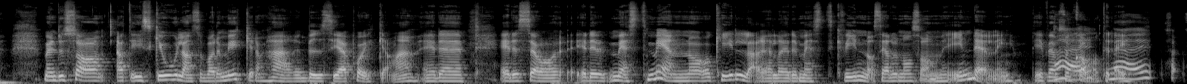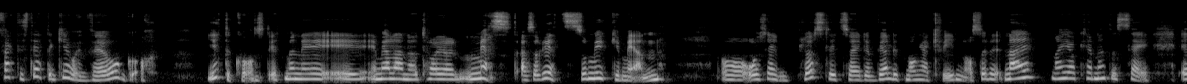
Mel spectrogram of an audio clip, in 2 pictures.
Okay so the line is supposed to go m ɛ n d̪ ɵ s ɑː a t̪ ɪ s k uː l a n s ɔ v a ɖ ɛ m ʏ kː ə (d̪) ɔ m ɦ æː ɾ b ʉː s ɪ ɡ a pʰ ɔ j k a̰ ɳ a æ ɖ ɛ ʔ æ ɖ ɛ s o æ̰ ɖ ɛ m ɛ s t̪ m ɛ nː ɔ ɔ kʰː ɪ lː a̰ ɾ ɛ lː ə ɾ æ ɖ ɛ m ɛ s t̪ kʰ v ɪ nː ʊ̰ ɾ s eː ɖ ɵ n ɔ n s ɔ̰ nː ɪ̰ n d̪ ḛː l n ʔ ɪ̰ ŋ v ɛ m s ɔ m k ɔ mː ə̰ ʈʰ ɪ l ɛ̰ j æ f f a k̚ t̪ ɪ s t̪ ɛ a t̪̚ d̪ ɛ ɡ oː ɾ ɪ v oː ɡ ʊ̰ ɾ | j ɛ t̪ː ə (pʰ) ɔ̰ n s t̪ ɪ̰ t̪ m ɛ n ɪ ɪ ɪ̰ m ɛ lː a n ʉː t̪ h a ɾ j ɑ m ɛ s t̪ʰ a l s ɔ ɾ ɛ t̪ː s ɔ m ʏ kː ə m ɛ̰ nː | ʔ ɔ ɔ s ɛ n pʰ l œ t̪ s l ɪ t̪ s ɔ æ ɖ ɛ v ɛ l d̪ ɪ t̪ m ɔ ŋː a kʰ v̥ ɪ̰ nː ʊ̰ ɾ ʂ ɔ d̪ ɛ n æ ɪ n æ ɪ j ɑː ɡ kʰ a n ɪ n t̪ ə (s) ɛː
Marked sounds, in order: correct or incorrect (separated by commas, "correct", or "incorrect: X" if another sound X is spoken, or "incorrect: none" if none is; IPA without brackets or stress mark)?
correct, incorrect: kʰ, correct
